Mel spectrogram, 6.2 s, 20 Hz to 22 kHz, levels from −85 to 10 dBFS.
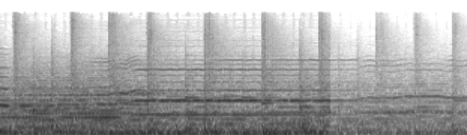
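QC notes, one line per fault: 4.4 s to end, sudden gain jump: the digital gain was likely stepped down by about 10 dB in a single sample with no ramp, so from 4.4 s onward the sound and its background noise drop in level together and stay at that lower level.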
